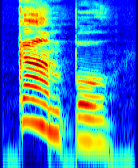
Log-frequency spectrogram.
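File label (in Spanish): "campo" Spanish, female; LUGARES; AppLenguaje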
